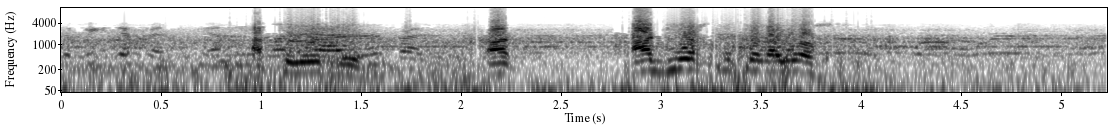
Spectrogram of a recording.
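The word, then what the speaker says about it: Άγιος Νικόλαος: Agios Nikolaios. They say Aios Nikolaios.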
